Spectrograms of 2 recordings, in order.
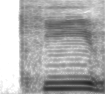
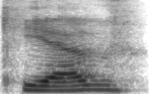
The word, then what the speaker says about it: Kyiv: Once I learned that Kyiv is not pronounced Kiev when I was in Ukraine, it's hard for me to hear Kiev anymore.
